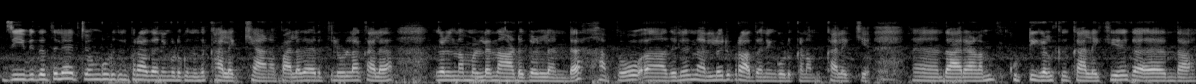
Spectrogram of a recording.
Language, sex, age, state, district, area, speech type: Malayalam, female, 30-45, Kerala, Thrissur, rural, spontaneous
